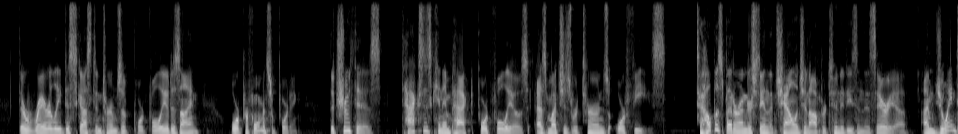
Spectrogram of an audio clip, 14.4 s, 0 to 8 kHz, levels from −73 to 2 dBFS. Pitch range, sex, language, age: 125-165 Hz, male, English, 40-59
